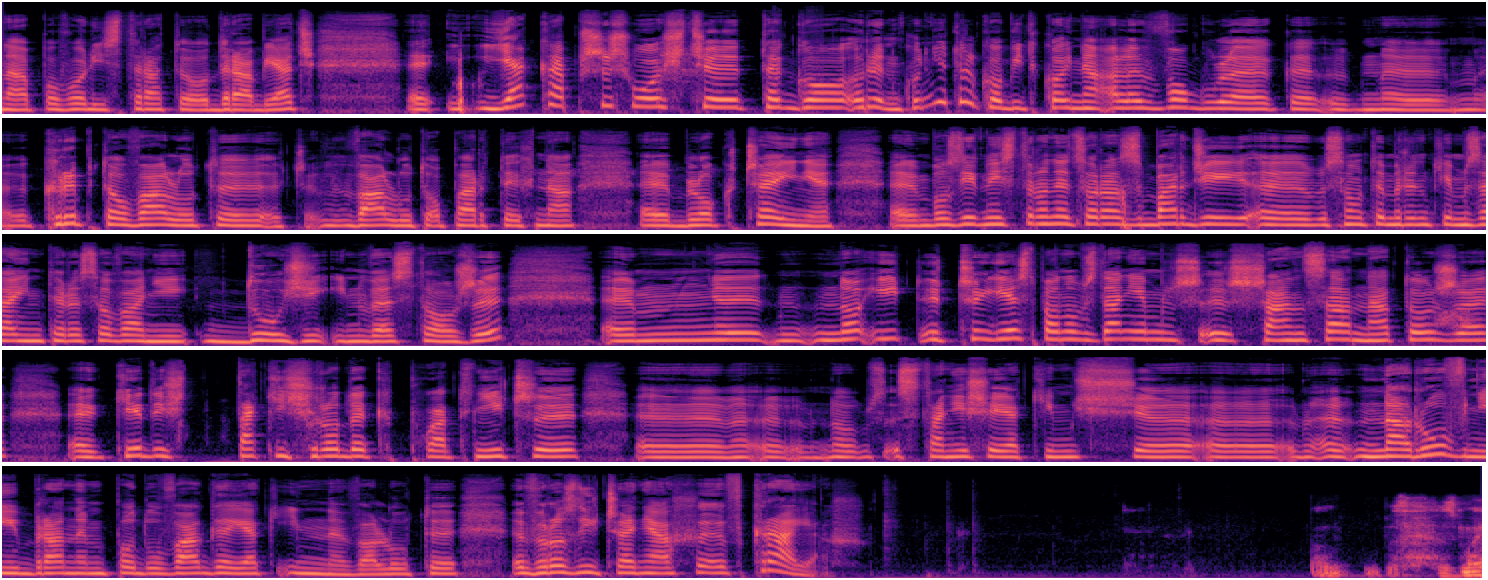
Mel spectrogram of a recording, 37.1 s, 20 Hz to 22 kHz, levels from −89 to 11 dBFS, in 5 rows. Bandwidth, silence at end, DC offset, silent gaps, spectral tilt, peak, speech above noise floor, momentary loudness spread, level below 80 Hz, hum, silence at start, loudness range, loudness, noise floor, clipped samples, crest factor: 16.5 kHz; 0 s; under 0.1%; none; -4 dB/octave; 0 dBFS; 42 dB; 7 LU; -60 dBFS; none; 0 s; 2 LU; -18 LUFS; -60 dBFS; under 0.1%; 18 dB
